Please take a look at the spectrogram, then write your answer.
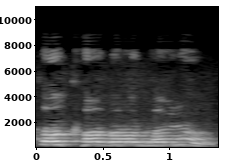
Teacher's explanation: किंवा क ख ग घण हे जे व्यंजन आहेत या वर्गातली त्यांचा उच्चार करताना त्यांना कंठव्य अस म्हणतात म्हणजे आपल्या गळ्यामधन कंठामधून आपण त्याचा उच्चार करतो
